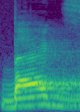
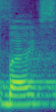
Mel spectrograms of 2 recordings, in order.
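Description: First: The word ends with a buzzing z sound. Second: The word ends with a hissing s sound. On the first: The speaker calls it right. "ये भी आपका जेड है" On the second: The speaker calls it wrong. "बैग्स लोग कहते हैं, बैग्स भी नहीं होता है"

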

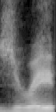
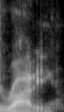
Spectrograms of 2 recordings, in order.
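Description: First: The name does not end with an 'ee' sound. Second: The name ends with an 'ee' sound.

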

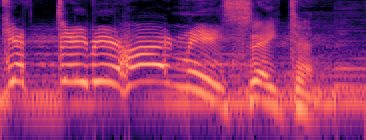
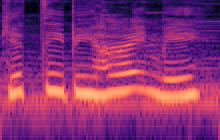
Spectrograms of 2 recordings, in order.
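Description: First: It is said loudly and forcefully. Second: It is said softly and timidly.

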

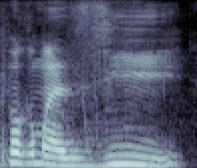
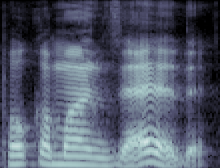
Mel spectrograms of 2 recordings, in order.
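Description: First: The letter Z has an American pronunciation. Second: The letter Z has a non-American pronunciation.

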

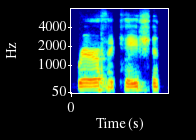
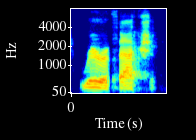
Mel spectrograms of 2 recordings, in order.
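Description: First: The word ends in '-fication', with an extra syllable. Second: The word ends in '-faction', without an extra syllable. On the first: The speaker calls it wrong. "It's sometimes pronounced rarefication" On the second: The speaker calls it right. "really the proper pronunciation for this phenomenon is rarefaction"

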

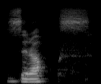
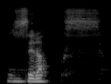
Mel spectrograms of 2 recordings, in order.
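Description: First: The word starts with a 'z' sound. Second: The same.

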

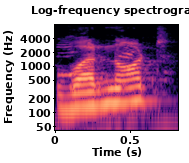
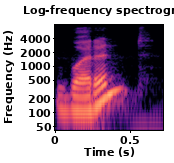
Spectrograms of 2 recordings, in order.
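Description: First: It is said as two full separate words. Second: It is said as one contracted word. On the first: "So were not the ban gaya weren't" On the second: "So were not the ban gaya weren't"

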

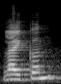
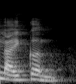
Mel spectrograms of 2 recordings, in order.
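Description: First: The word is said with a 'k' sound. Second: The word is said with a 'k' sound.

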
